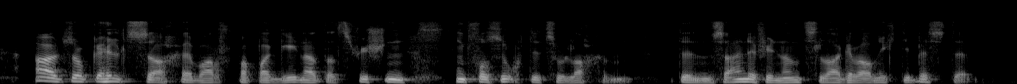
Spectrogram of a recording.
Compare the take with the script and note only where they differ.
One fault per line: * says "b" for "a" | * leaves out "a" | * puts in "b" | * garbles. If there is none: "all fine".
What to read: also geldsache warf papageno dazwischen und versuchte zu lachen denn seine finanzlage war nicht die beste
all fine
